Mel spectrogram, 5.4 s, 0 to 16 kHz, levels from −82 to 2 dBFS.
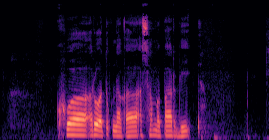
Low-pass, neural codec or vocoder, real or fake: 14.4 kHz; none; real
